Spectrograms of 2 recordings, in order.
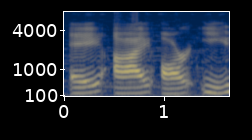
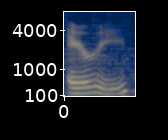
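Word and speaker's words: Aire: with his new name, which is Air, spelled A-I-R-E. She confirmed the pronunciation after fans thought it might be Airy, but it's Air.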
